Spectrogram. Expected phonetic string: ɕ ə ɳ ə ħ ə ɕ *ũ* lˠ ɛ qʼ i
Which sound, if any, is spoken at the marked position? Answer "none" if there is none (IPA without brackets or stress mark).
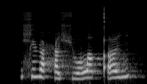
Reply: u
